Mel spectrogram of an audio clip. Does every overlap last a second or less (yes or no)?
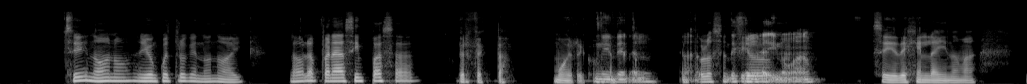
no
